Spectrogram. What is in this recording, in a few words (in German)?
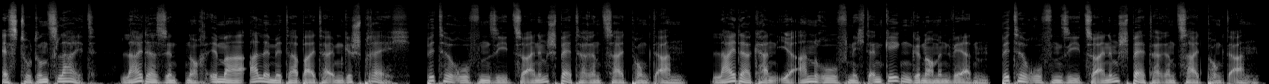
telefonansage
